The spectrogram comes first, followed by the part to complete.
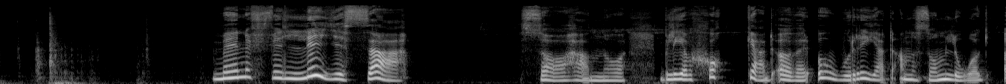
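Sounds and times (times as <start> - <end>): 
door latch clack: 0.0 - 1.6
door rattling sweep: 0.0 - 2.2
speech: 2.1 - 4.1, 5.2 - 10.0.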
